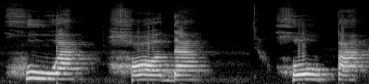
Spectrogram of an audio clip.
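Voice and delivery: rua, roda, roupa, each opening on a strong H-like R; one word at a time, rua, roda, roupa, pushing the first R; separated model words rua, roda, roupa with strong R; strong initial R. Shown as a demonstration. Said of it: "tem a pronúncia forte".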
